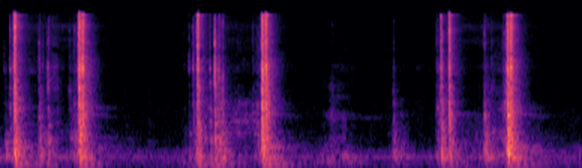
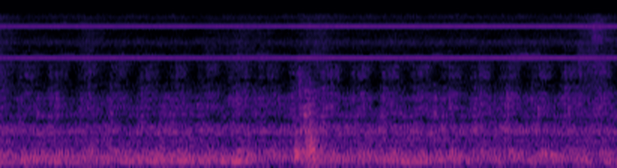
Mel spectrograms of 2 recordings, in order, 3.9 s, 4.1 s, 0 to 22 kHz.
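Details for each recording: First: Samsung RCD-M70 radio cassette deck A: sharp plastic clacks in three quick bursts as auto-stop keeps tripping; the reel-drive spindle pops out and doesn't hold; deck B works normally. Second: Samsung RCD-M70 boombox cassette deck on fast-forward: quiet, even whir with a faint steady hum, no catches or squeals; tape winds smoothly, normal (rewind is noisier).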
